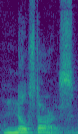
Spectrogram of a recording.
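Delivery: plain reading voice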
